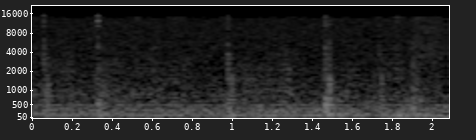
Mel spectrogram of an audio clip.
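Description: Near silence with a low hum and a few faint ticks of a stylus writing on a digital tablet.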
